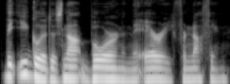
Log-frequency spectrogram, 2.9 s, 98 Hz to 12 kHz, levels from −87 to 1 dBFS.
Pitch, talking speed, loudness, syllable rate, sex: 125 Hz, 210 wpm, -18 LUFS, 4.7 syllables/s, male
